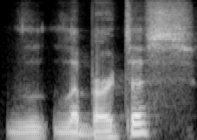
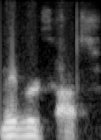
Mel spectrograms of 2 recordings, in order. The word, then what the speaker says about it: Libertas: You had this your fund called uh Libertus. Is that how you pronounce it? Libertas. Freedom. Libertas. Yeah, it's freedom in Latin.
